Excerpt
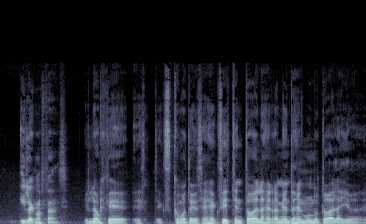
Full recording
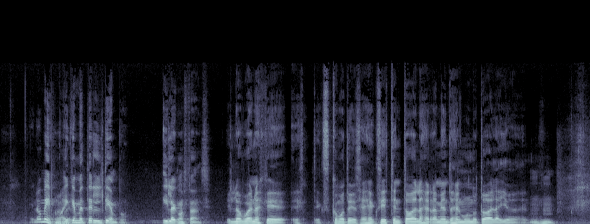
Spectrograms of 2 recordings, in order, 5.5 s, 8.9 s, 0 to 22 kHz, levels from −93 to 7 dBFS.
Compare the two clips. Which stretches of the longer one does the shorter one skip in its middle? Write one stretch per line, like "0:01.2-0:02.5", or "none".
0:03.6-0:03.9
